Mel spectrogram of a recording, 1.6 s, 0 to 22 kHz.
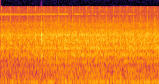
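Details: Toyota 7K engine at idle: steady low idle with an uneven, lumpy chug in the exhaust beat, missing on a cylinder; engine misfire at idle.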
